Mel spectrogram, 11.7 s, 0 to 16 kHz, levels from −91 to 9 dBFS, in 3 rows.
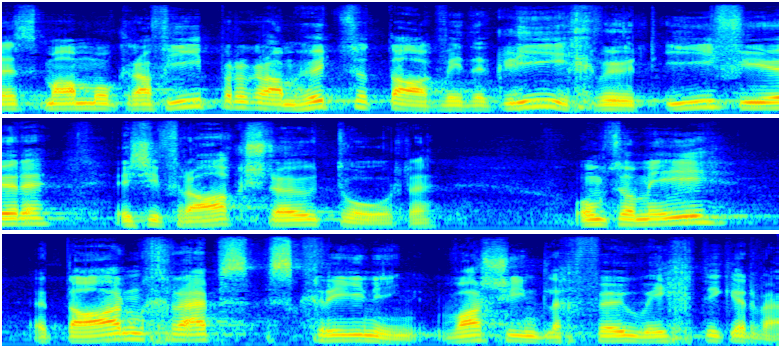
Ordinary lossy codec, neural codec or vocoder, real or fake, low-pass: AAC, 64 kbps; none; real; 14.4 kHz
